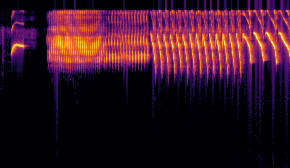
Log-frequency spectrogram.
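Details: Gloster canary song: one short whistle, a pause, then a dense buzzy roll, a run of rapid repeated falling notes and slower looping whistles, over a faint low hum.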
